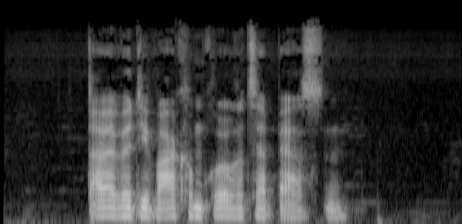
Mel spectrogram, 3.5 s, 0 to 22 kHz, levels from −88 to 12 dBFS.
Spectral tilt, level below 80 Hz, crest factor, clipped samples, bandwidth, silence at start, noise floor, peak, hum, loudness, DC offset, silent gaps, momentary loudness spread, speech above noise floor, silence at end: -4.5 dB/octave; -48 dBFS; 18 dB; under 0.1%; 15.5 kHz; 0.65 s; -60 dBFS; -2 dBFS; none; -19 LUFS; under 0.1%; none; 11 LU; 41 dB; 0.6 s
